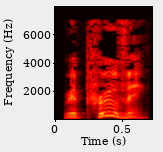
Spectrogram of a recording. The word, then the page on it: reproving: British English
